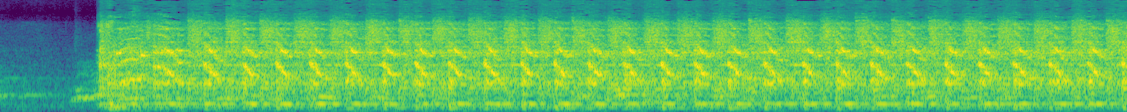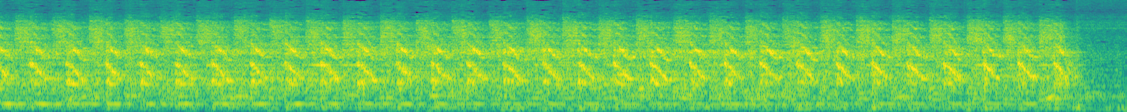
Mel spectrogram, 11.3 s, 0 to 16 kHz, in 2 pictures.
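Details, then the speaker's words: Škoda 1.4 MPI turbo, first start after engine install and a starter fix, with swapped hoses corrected: steady cranking at about 167 beats per minute for ten seconds, never catching on petrol; it fires only on sprayed cleaner. No start. "No a benzín bez pokiaľ nestrekam čistišč, tak to nejde."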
